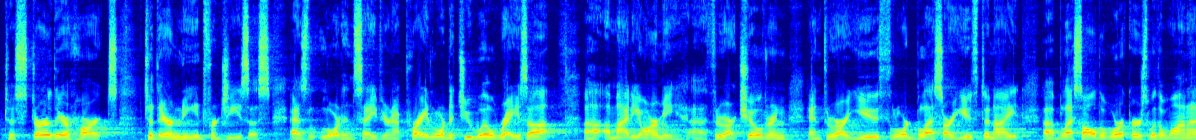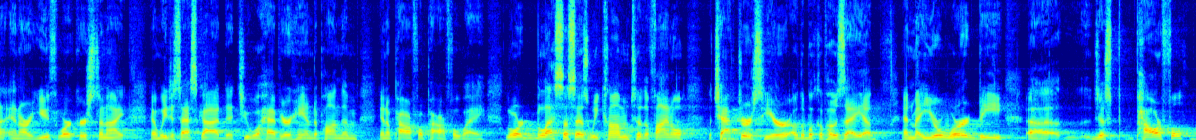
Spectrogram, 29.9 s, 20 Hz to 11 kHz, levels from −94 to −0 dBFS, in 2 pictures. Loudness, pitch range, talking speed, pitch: -35 LUFS, 110-130 Hz, 185 wpm, 125 Hz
